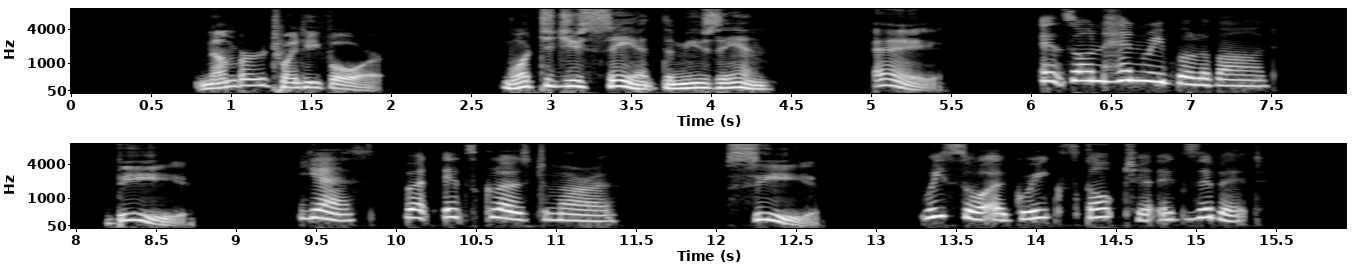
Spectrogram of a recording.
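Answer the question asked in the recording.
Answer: C: We saw a Greek sculpture exhibit.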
